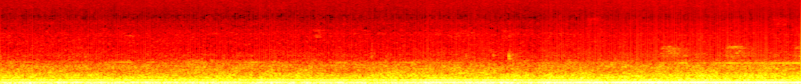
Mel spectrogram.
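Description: A low, steady mechanical rumble, like an engine or machine running, that grows slightly louder toward the end.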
